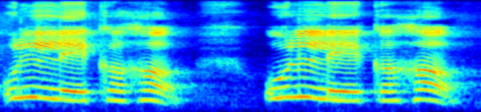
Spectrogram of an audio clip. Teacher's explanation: त हट गया उसकी जगह आधा ल आ गया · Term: लत्व संधि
